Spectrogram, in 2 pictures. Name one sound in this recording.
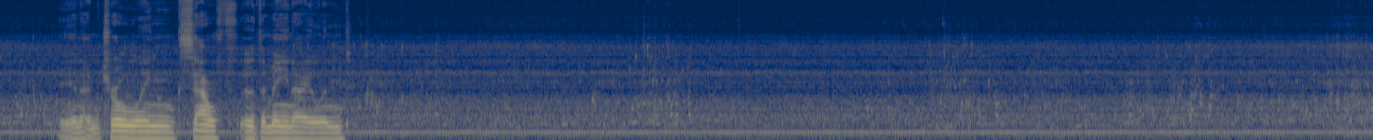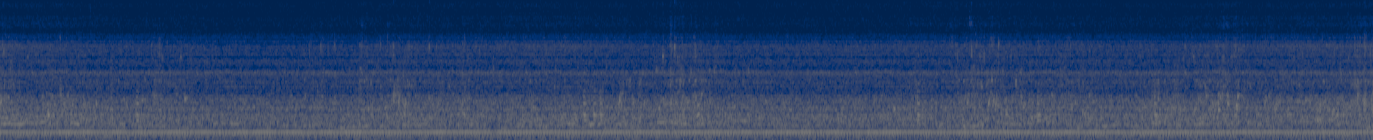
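Waves wash steadily against a moving boat.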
